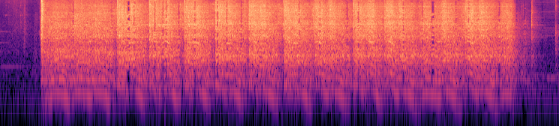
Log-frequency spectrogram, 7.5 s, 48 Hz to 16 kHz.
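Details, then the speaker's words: 2012 Ford Focus SE, first start attempt after head gasket job and timing work: engine spins about twice a second for six seconds, uneven laboring rhythm, never fires. Starter suspected, later found failed. "That's what I was wondering. It sounded like it wanted to turn over."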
